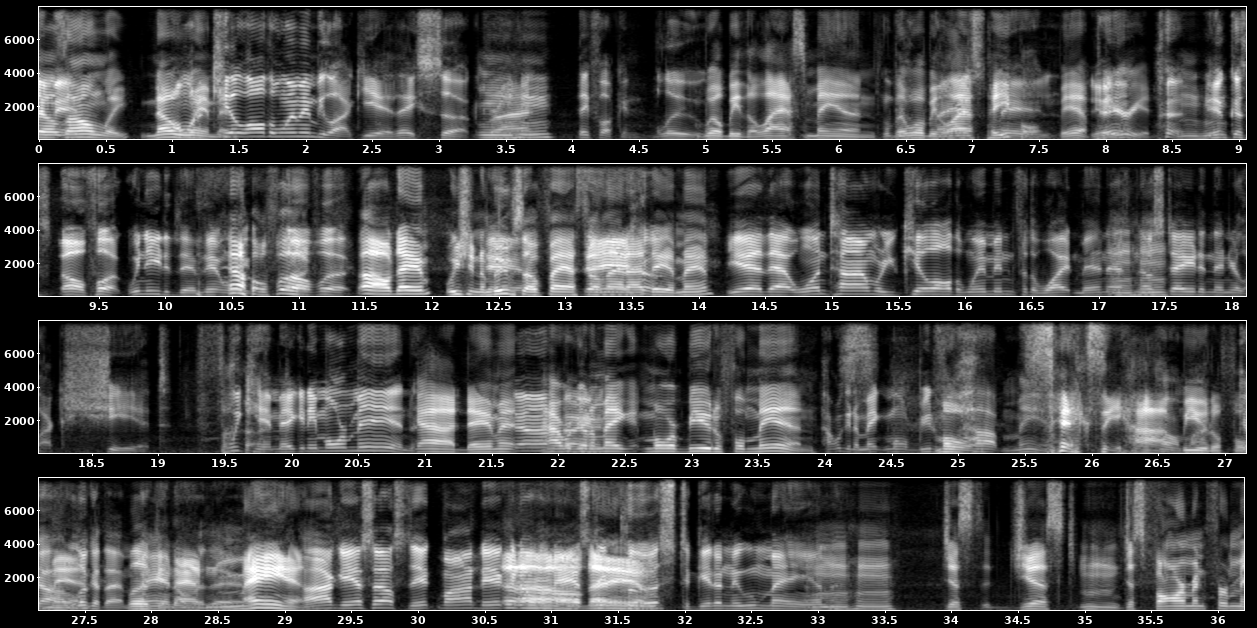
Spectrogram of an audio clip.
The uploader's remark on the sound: We recorded this one in a car on our way to Chicago.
